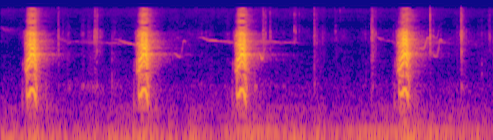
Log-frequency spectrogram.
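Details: Natal spurfowl mother with chicks in South Africa giving harsh, grating single notes, five in under four seconds at an uneven pace, over a faint low rumble.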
